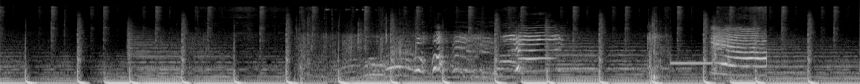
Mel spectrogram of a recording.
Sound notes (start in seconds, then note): 4.3 shouting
